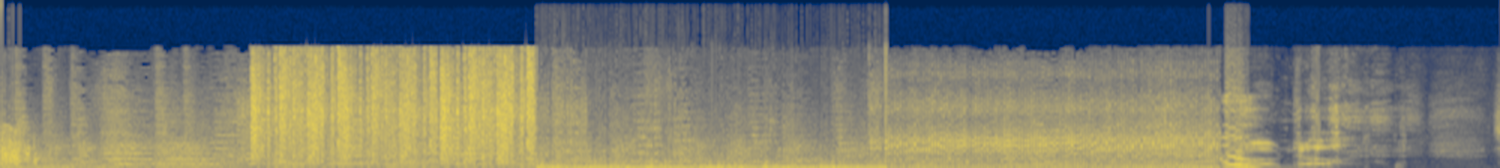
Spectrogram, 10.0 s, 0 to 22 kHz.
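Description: M134D minigun (six-barrel, about 3,000 rounds a minute) firing one continuous burst of about two seconds, heard as a dense unbroken roar rather than separate shots, laid over dramatic music. The music and the rumble stop abruptly near the end.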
